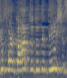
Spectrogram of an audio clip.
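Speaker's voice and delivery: high, loud mock screaming.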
